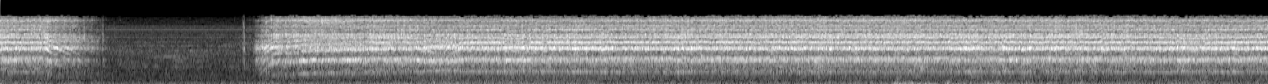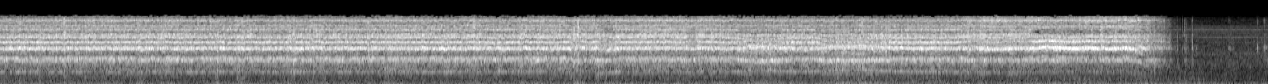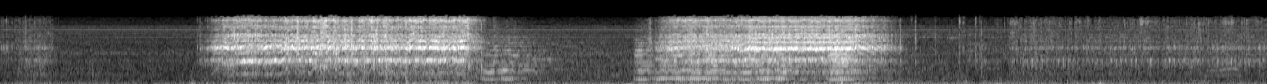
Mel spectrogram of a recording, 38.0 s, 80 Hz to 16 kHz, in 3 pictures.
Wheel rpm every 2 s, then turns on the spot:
60, 80, 160, 160, 160, 160, 160, 160, 160, 160, 160, 160, 20, 20, 150, 30, 130, 20, 20.
0-2 34-38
